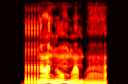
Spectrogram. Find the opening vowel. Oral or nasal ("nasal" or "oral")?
nasal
